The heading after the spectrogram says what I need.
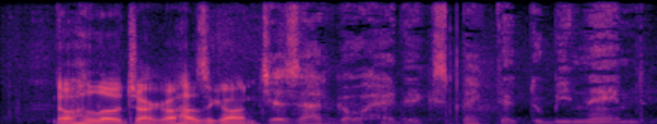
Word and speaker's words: Jazargo: He says Jazargo. I just say Jargo, which I don't think is right. I think he just said Jazargo. Like fully two distinct letters there.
